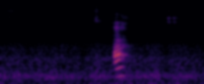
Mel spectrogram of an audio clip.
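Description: A baby's short squeal, once, a little over a second in.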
